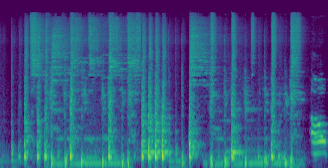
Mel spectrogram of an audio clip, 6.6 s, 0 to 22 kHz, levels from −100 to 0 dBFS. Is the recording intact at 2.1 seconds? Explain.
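No, at 2.1 s a speech noise suppressor is working on the music throughout, treating held notes and tails as noise and ducking them by around 15 dB, so it pumps.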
